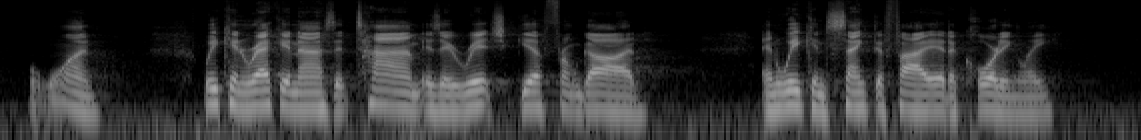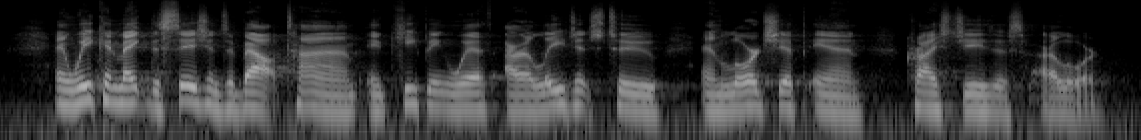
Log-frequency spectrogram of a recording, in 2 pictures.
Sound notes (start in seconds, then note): none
